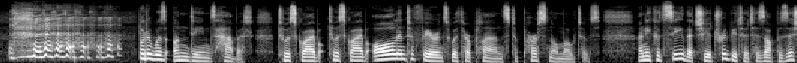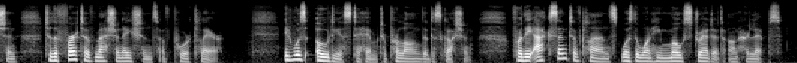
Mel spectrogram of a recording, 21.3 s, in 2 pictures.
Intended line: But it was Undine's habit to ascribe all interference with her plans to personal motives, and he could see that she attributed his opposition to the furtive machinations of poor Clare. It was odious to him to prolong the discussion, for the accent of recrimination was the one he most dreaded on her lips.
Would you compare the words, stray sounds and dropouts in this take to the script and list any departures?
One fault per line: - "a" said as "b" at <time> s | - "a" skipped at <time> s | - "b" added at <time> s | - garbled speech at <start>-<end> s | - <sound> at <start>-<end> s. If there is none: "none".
- laugh at 0.1-1.7 s
- "to ascribe" added at 4.4 s
- "recrimination" said as "plans" at 18.3 s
